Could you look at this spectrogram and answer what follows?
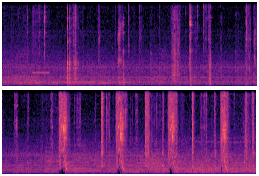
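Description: Metal clicks and clinks from hand tools and axle parts being handled, with several sharper knocks in the second half.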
